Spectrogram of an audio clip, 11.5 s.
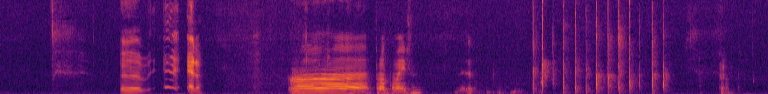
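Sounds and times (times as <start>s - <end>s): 
speech: 1.8s - 3.1s, 4.3s - 7.2s
hands clapping: 8.0s - 10.1s.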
